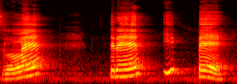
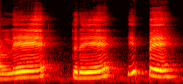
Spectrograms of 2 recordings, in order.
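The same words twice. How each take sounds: First: "Lé, tré e pé" with open e, each drawn out; open accented É. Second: "lê, trê e pê" with closed e, slowly drawn out; closed unaccented Ê. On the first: Teacher showing pupils how accented words sound, open e in "Lé, tré e pé". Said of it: "como que nós as pronunciamos". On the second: Teacher showing the sound without the accent, closed e in "lê, trê e pê". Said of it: "Senão ficaria". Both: Shown as a demonstration.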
